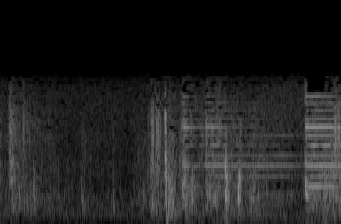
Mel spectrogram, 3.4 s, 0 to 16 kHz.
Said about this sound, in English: I thought at first I'd set off a new polite kind of burglar alarm, but it was only a grandfather clock tolling out 10 p.m. as the moonlight bopped me smack in the kisser.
